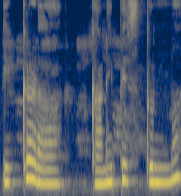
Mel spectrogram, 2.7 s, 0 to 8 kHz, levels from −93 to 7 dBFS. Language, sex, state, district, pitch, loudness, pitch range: Telugu, female, Andhra Pradesh, Sri Satya Sai, 225 Hz, -15 LUFS, 210-250 Hz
